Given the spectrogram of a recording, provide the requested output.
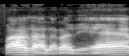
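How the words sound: It is read with Chittoor dialect modulation. The speaker calls it right.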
